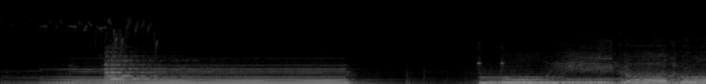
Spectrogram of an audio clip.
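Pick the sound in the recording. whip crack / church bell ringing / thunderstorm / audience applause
church bell ringing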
